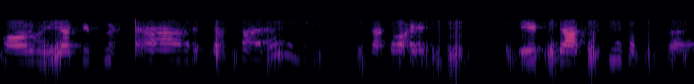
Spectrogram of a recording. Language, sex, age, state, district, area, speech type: Hindi, female, 30-45, Uttar Pradesh, Azamgarh, rural, conversation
